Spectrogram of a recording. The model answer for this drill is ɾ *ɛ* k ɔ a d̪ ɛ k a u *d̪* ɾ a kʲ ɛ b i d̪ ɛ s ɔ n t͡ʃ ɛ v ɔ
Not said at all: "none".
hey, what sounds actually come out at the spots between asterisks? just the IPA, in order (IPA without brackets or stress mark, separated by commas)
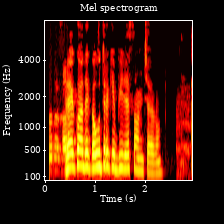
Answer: ɛ, t̪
